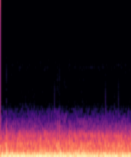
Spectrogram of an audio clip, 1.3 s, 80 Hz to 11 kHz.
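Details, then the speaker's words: 2009 Chevrolet Malibu on a test drive after front wheel bearing replacement, hub nut torqued to 160 ft-lb; the earlier highway vibration noise is gone. Only steady low road rumble, no hum or growl; the bearing sounds healthy. "told me around 4045 god-awful noise I don't hear that has the kind of sound I like to hear in work great"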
